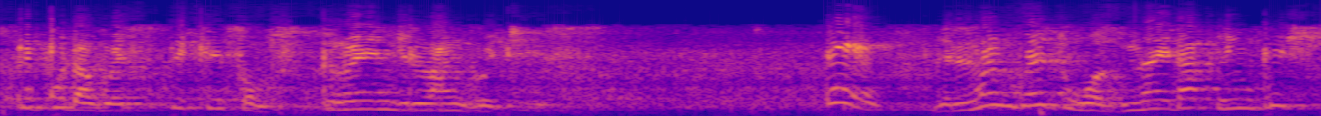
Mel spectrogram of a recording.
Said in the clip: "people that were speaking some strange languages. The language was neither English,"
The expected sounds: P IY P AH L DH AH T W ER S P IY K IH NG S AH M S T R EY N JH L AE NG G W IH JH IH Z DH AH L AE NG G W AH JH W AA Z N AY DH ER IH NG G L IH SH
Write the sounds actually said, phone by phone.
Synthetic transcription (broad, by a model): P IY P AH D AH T W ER S P IY K IH NG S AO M S T R EY N JH L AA NG G W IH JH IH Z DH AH L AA NG G W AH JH W AA Z N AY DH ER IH NG G L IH SH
